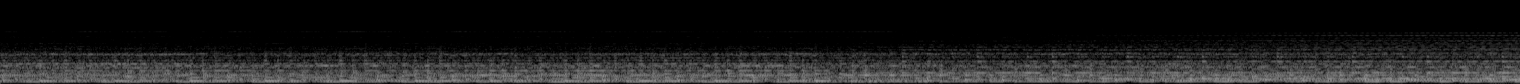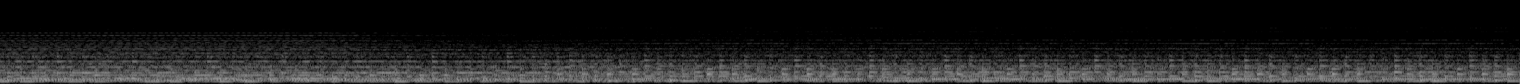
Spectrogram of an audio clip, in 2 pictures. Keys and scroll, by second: 6.2 z, 8.5 a, 9.5 Escape, 14.6 b, 16.5 Delete, 17.1 Delete, 20.3 z, 20.5 c, 24.3 b.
